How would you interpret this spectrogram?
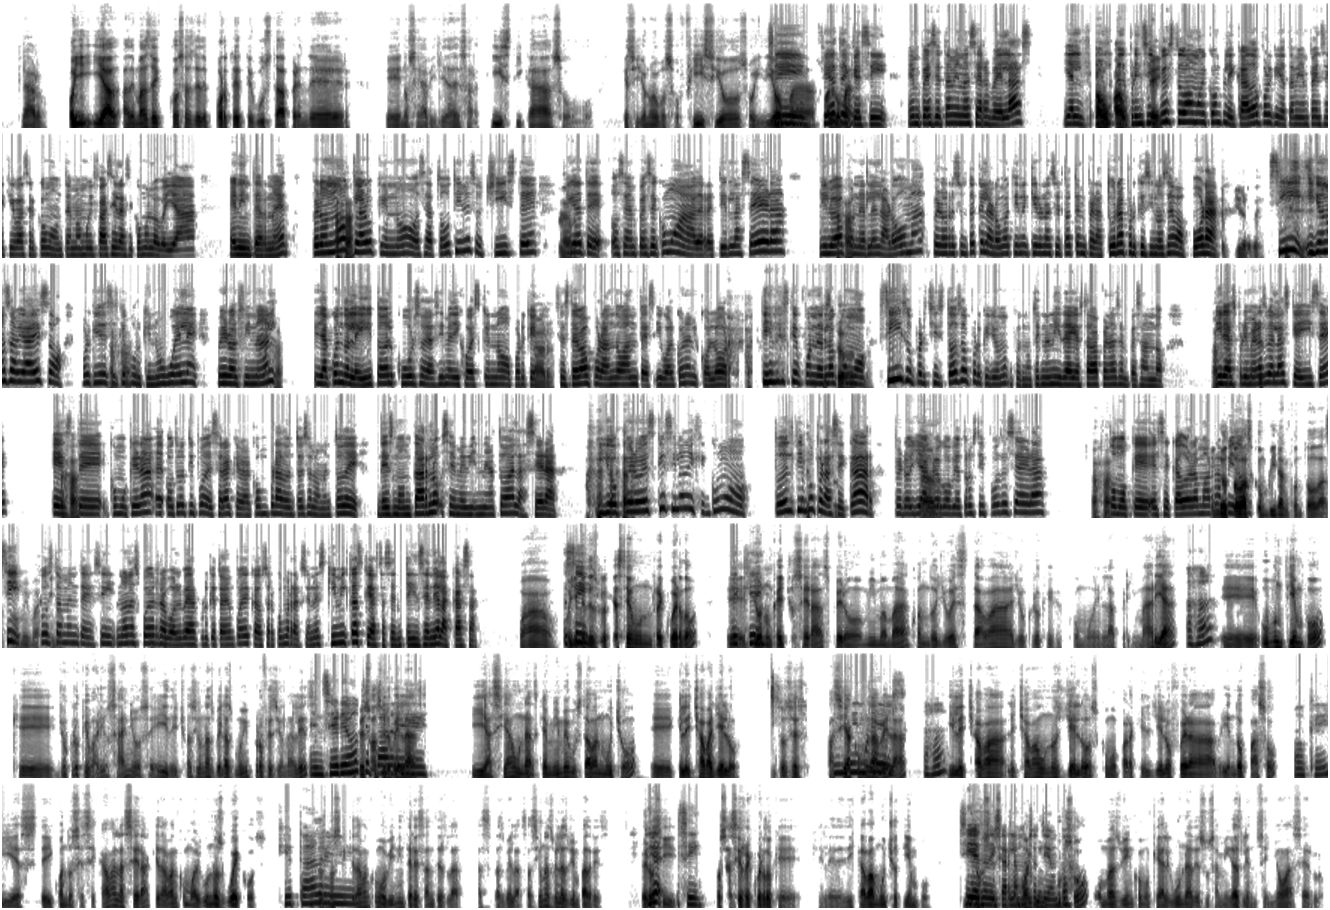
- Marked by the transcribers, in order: static; laughing while speaking: "Sí, sí, sí"; laugh; laughing while speaking: "tienes"; other noise; laugh; mechanical hum; other background noise; tapping; laughing while speaking: "tiempo"
- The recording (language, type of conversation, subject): Spanish, unstructured, ¿Cuál es la parte más divertida de aprender algo nuevo?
